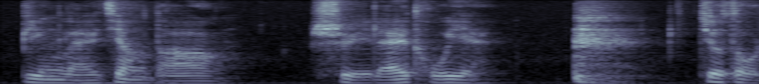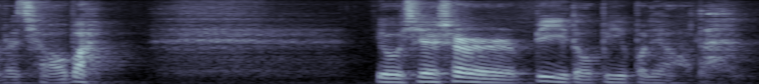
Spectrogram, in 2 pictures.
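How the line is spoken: Weary sighing. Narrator (Chinese): 项少龙想起吕不韦逼婚的事儿，叹了一口气说

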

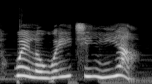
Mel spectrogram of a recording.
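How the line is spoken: Shouting, flushed with emotion. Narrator (Chinese): 于超涨红了脸，大喊

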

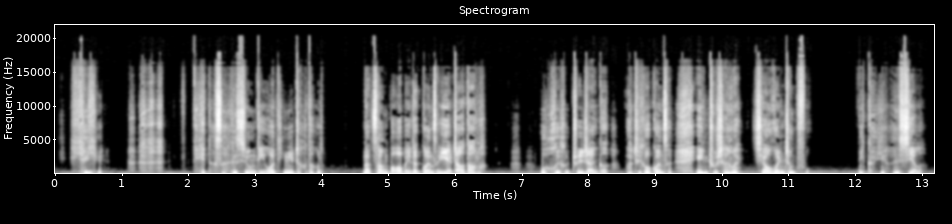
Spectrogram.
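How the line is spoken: Crying. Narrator (Chinese): 陈梅哭着说

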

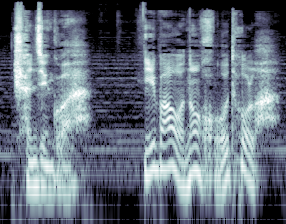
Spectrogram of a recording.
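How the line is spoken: Deep, grave voice. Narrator (Chinese): 王宇 沉声的说道

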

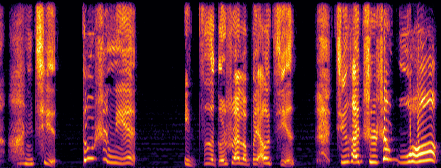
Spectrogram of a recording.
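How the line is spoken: Muffled, shrill scream. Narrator (Chinese): 因着伤及门牙，昭娇的声色含混不清，但那凄厉的惨叫

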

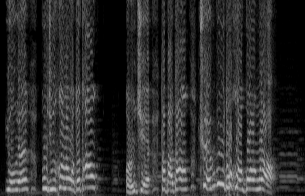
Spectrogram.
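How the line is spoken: Loud angry yell. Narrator (Chinese): 特别小的熊大吼起来

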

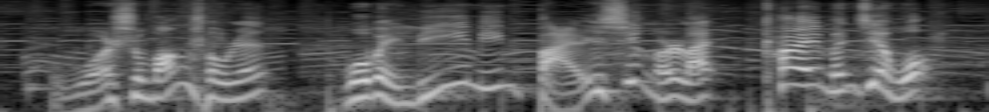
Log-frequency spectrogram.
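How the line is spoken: Loud, grief-stricken, powerful. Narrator (Chinese): 饱含悲愤与力量的声音穿透了沉默的大门，回荡在空旷的庭院之中

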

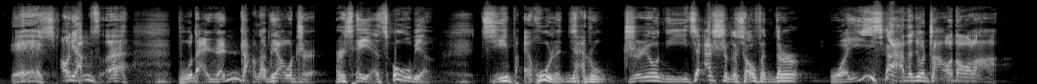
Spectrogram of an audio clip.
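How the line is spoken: Gruff male voice. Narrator (Chinese): 那男子声音粗犷的说道

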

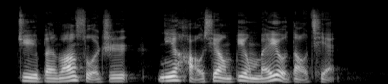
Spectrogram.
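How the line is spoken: Cold. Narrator (Chinese): 轩辕志冷冷的看着他

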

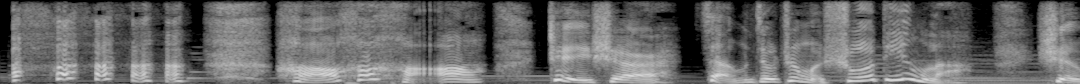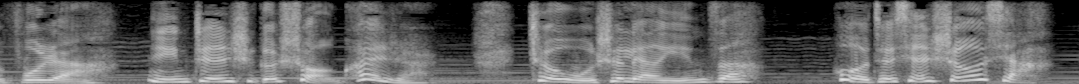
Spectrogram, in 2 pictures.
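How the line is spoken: Hearty laughter, old madam. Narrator (Chinese): 老鸨子爽快的笑声

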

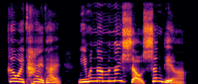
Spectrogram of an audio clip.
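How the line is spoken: Loud protest. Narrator (Chinese): 秋妹大声的阻扰他们

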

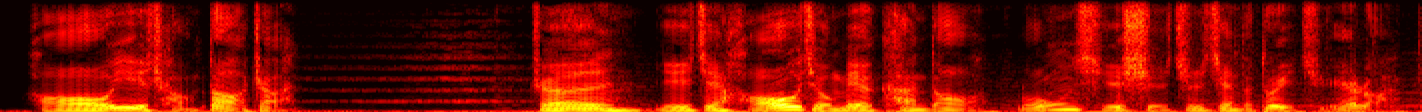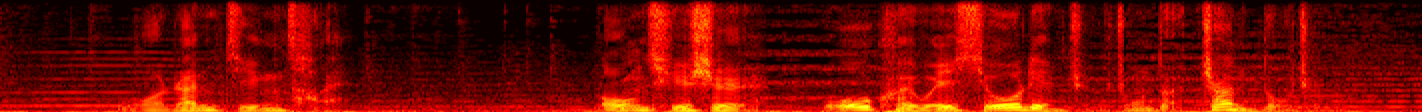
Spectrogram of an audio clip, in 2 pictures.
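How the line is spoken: Admiring exclamation. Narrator (Chinese): 楚国皇帝赞叹道

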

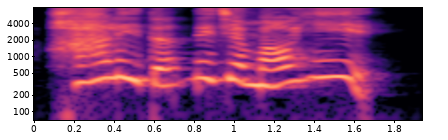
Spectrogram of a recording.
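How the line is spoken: Shouting together. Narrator (Chinese): 他们一起喊道

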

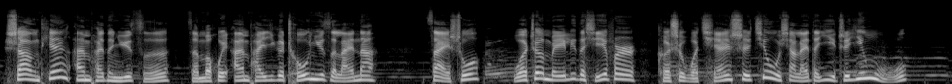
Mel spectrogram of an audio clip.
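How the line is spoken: Laughing happily. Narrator (Chinese): 陈海听了这些话，高兴的哈哈大笑，说道

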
